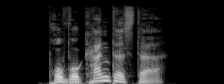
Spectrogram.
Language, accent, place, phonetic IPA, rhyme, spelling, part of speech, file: German, Germany, Berlin, [pʁovoˈkantəstɐ], -antəstɐ, provokantester, adjective, De-provokantester.ogg
- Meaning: inflection of provokant: 1. strong/mixed nominative masculine singular superlative degree 2. strong genitive/dative feminine singular superlative degree 3. strong genitive plural superlative degree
